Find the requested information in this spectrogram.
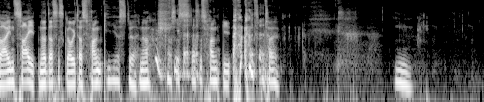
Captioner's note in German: gelächter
